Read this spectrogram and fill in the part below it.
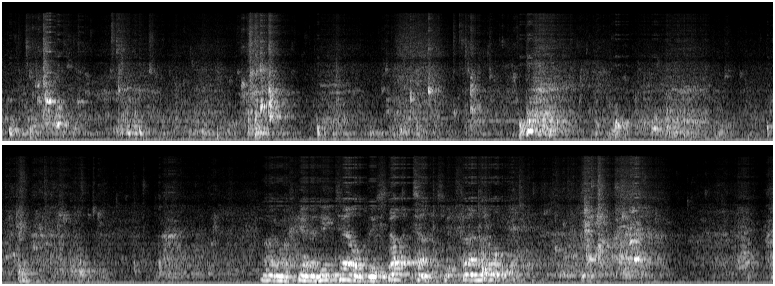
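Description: Stiff waterproof clothing rustles and scrapes against rock as a person crawls.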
